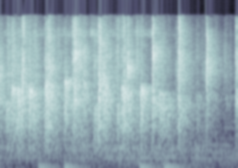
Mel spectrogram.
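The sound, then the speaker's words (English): Clapping from a small audience at a Big Finish Day fan event, heard as uneven bursts of distinct claps repeating through the moment rather than a dense, continuous roar. “Anyway, thank you very much. A big round of applause, please.”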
